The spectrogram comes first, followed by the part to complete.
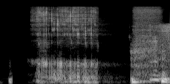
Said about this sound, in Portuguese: Eu até vou beber água, um bocadinho de água só por causa dessa. Por favor. Mas calma, é só para ouvirem, só para terem a certeza que estou a beber água, tipo.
